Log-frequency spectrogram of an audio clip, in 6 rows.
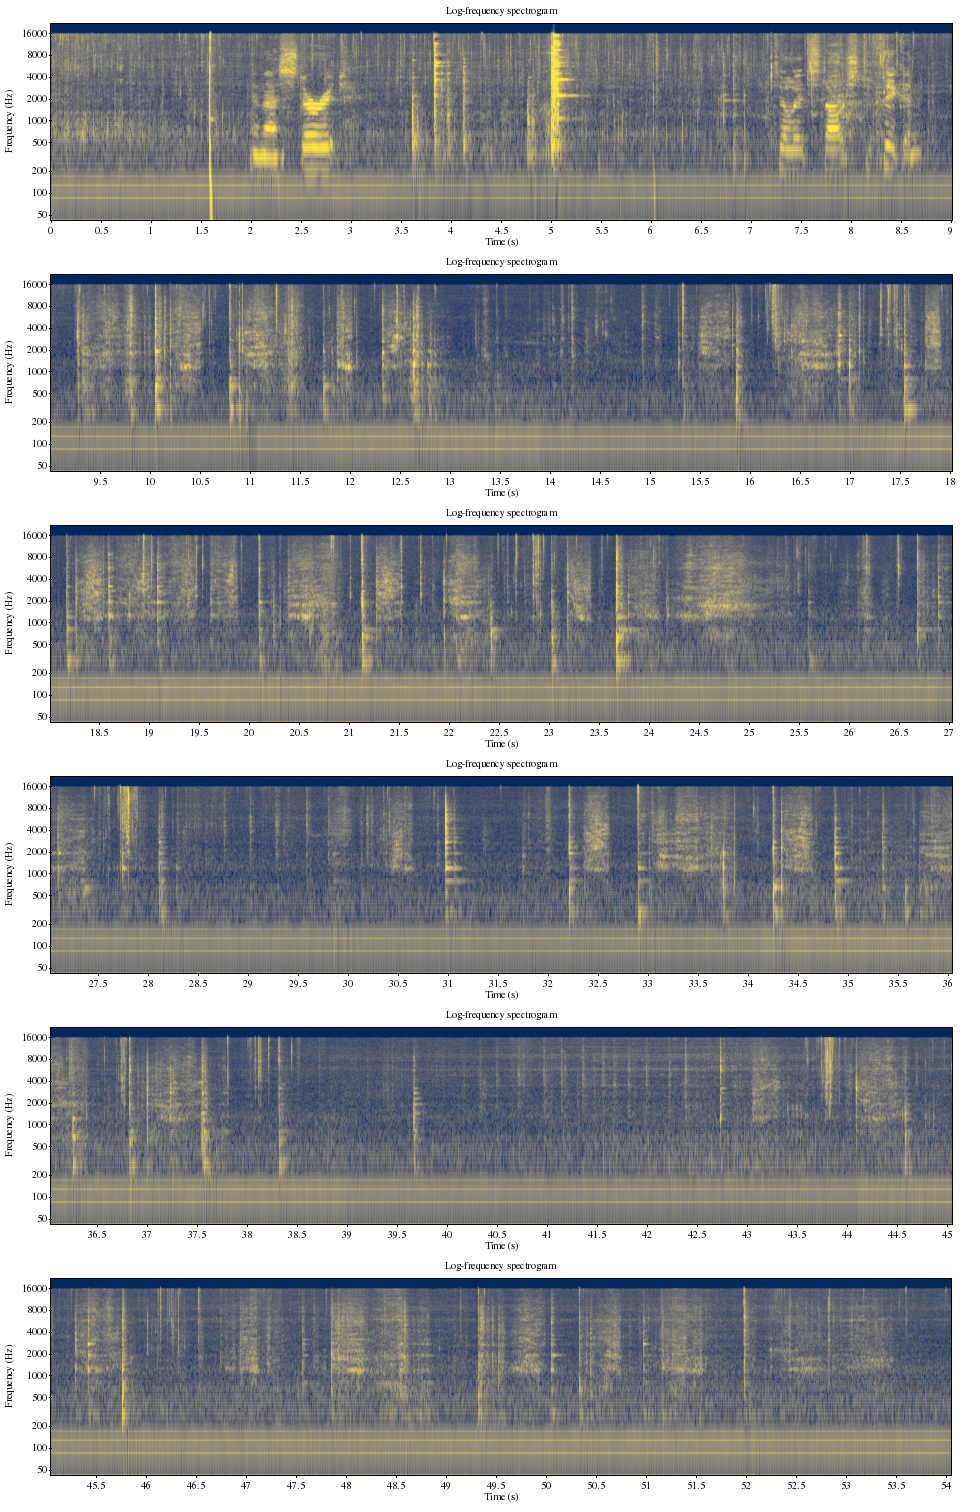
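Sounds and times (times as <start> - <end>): steady low hum: 0.0 - 54.0
spoon scraping a metal saucepan: 4.8 - 5.5, 9.3 - 12.9, 15.3 - 25.4, 26.1 - 27.5, 29.6 - 37.7, 42.8 - 45.9, 46.7 - 53.6.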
